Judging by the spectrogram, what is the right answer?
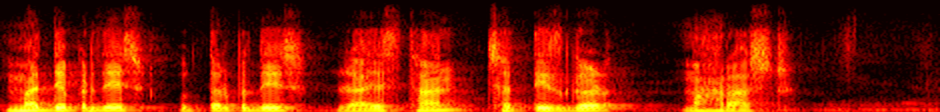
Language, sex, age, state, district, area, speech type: Hindi, male, 18-30, Madhya Pradesh, Ujjain, rural, spontaneous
